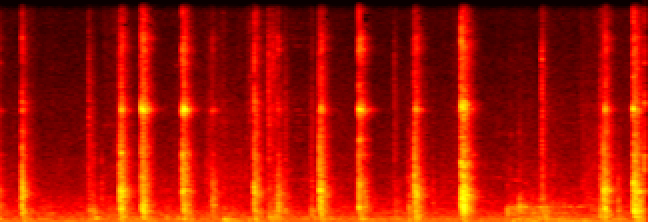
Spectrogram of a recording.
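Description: Air hockey rally: the puck clacking off the mallets and the table's rails in quick, irregular knocks, about a dozen, over a steady low hum.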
